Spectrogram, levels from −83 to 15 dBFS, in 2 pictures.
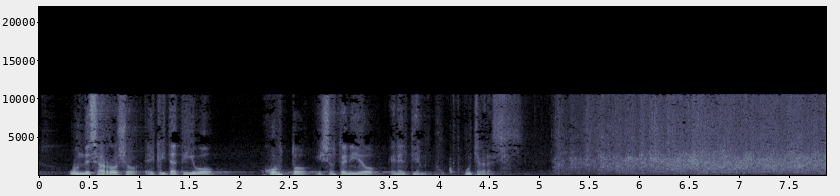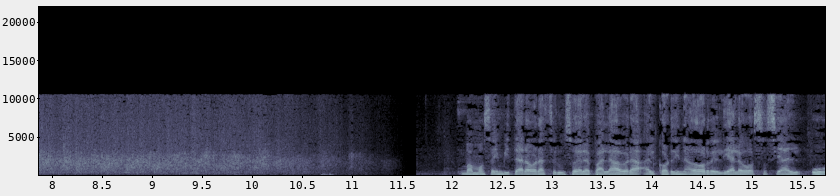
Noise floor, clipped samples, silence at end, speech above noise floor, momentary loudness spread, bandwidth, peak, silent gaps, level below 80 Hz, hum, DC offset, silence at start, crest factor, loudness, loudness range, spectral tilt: -54 dBFS; under 0.1%; 0 s; 31 dB; 16 LU; 11 kHz; -6 dBFS; 11.57-11.62 s; -46 dBFS; none; under 0.1%; 0.3 s; 18 dB; -25 LUFS; 10 LU; -4.5 dB/octave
